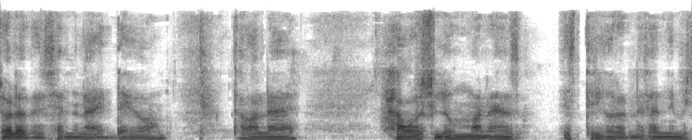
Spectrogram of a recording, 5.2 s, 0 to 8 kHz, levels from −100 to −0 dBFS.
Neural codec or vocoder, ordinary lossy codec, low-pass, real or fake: vocoder, 44.1 kHz, 128 mel bands, Pupu-Vocoder; AAC, 32 kbps; 7.2 kHz; fake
